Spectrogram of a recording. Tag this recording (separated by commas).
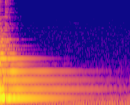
Musical instrument, Plucked string instrument, Music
